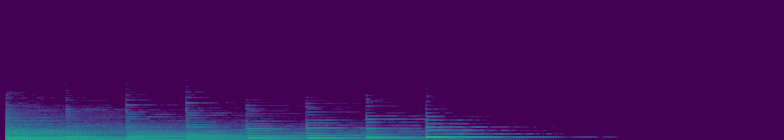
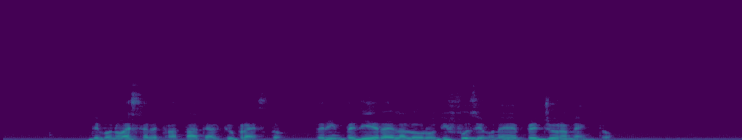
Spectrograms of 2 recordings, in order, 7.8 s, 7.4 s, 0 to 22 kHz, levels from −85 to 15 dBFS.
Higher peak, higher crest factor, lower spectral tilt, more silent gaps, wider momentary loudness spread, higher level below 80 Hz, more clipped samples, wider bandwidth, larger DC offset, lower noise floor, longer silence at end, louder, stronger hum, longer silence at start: first, -14 dBFS vs -26 dBFS; about the same, 18 dB vs 18 dB; about the same, -8.5 dB/octave vs -7.5 dB/octave; neither; second, 8 LU vs 16 LU; first, -66 dBFS vs -74 dBFS; neither; about the same, 7.2 kHz vs 7.8 kHz; neither; first, under -90 dBFS vs -69 dBFS; first, 2.6 s vs 1.3 s; first, -31 LUFS vs -43 LUFS; second, none vs 50 Hz at -65 dBFS; second, 0.05 s vs 0.9 s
